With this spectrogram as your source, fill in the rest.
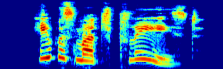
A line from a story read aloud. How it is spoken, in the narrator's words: said Anne brightly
